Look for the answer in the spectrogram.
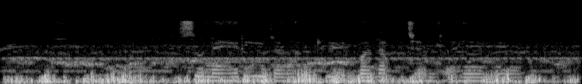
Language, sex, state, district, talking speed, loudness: Hindi, female, Maharashtra, Mumbai Suburban, 70 wpm, -20 LUFS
